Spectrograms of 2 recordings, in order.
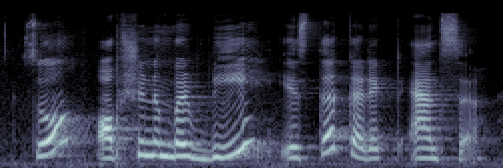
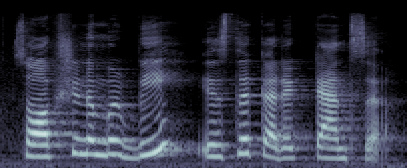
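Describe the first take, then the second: No difference in how they are said.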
